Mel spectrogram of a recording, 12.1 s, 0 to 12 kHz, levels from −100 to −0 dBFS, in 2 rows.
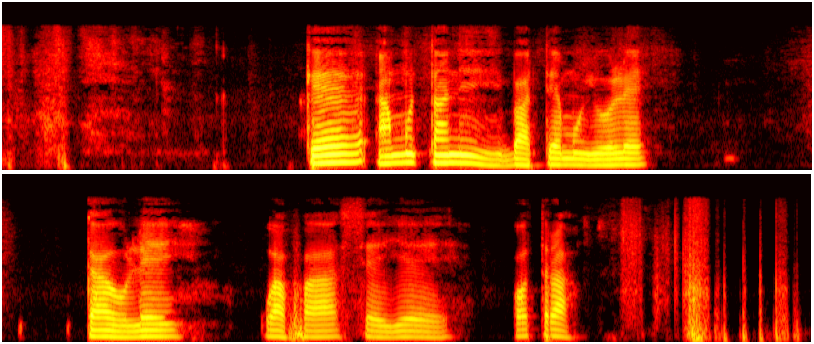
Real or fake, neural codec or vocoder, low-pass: real; none; 7.2 kHz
